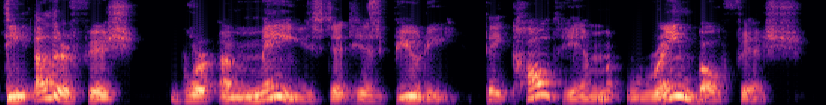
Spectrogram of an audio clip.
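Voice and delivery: usual speaking voice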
